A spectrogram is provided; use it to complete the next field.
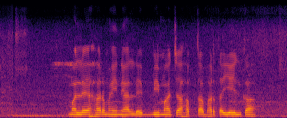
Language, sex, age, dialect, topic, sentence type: Marathi, male, 18-24, Varhadi, banking, question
